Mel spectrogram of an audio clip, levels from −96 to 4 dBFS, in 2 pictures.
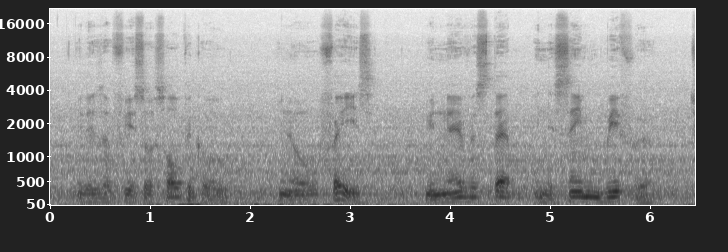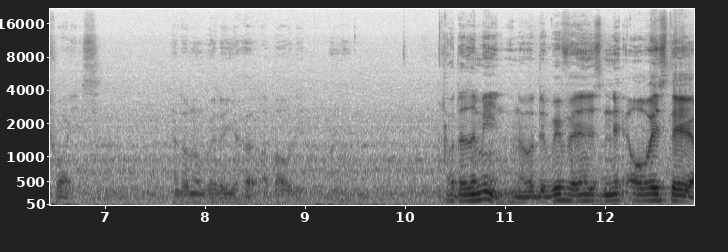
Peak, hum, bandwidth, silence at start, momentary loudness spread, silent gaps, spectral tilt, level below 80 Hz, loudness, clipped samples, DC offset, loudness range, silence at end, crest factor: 0 dBFS; none; over 20 kHz; 0 s; 20 LU; none; -5 dB/octave; -40 dBFS; -20 LUFS; under 0.1%; under 0.1%; 11 LU; 0 s; 20 dB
